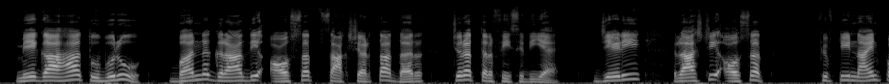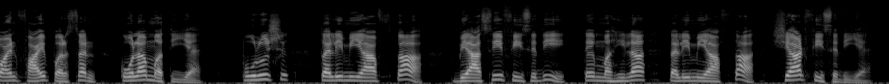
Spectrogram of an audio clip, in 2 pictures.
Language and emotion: Dogri, neutral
